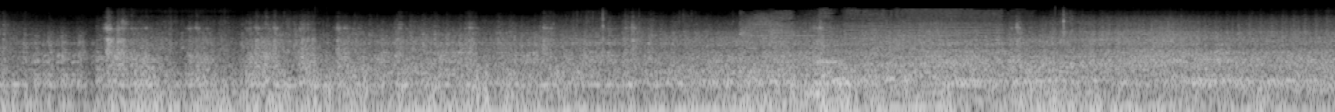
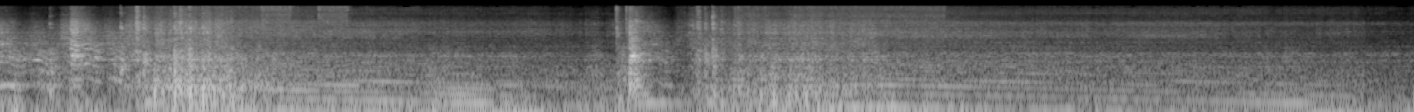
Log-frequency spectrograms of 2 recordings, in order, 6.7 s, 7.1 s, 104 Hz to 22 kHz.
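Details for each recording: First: 1977 AMC Pacer parts car, run on fuel poured into the carburetor in freezing frosty weather: deep, steady low rumble holding an even idle with no knocks or misses; runs cleanly, sounded pretty big. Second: 1977 AMC Pacer with A/C, a parts car, in freezing frosty weather: steady cranking for a second, then catches and fires on fuel poured into the carburetor, settling into an uneven run; sounded pretty big.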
